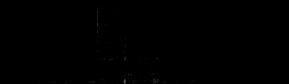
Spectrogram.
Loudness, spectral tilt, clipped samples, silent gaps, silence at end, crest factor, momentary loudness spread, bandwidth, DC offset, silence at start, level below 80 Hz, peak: -61 LUFS; -2 dB/octave; under 0.1%; none; 0 s; 26 dB; 12 LU; 16.5 kHz; under 0.1%; 0 s; -86 dBFS; -36 dBFS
